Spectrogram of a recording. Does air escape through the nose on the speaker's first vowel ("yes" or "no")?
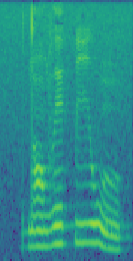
yes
